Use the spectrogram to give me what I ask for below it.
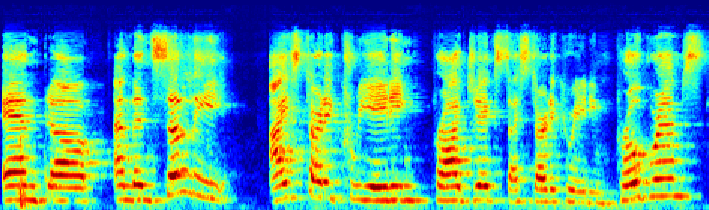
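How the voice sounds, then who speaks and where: Woman from Venezuela, fifties, coach addressing a room, upbeat and sure of herself, somewhat high voice. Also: slow. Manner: enthusiastic, self-assured, chatty with restarts. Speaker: speaker and coach. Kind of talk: talk to a live audience.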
